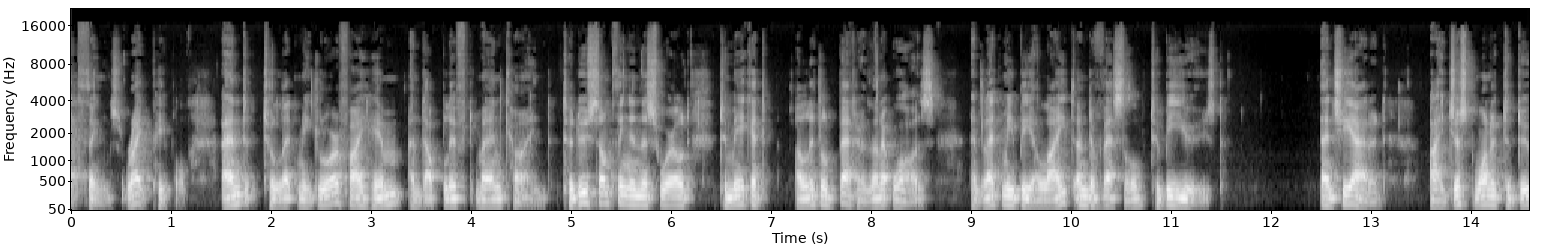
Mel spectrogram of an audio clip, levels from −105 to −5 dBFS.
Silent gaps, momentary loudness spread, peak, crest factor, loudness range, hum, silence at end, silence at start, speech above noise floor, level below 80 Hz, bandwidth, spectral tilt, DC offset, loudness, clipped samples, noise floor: none; 11 LU; -2 dBFS; 18 dB; 2 LU; none; 0 s; 0 s; 61 dB; -64 dBFS; 17 kHz; -5 dB/octave; under 0.1%; -20 LUFS; under 0.1%; -80 dBFS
